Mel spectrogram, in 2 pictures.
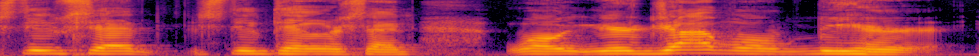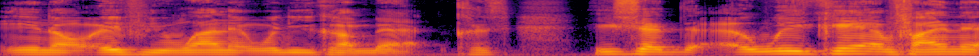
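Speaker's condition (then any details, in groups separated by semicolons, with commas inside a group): Cerebral palsy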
